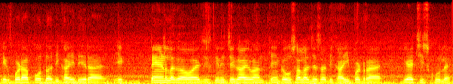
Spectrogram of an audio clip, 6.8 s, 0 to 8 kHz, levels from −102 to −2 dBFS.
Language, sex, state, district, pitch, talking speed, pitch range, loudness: Hindi, male, Rajasthan, Bikaner, 155 Hz, 240 wpm, 150-160 Hz, -14 LUFS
